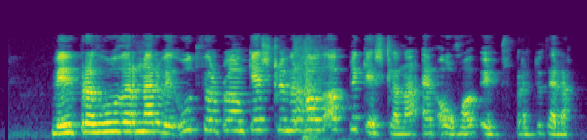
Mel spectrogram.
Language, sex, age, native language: Icelandic, female, 30-39, Icelandic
